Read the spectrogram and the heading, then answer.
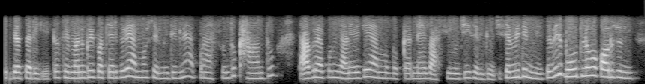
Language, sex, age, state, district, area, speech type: Odia, female, 18-30, Odisha, Kendujhar, urban, conversation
